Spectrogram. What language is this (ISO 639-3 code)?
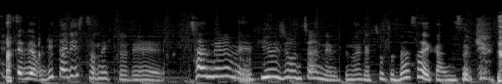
jpn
